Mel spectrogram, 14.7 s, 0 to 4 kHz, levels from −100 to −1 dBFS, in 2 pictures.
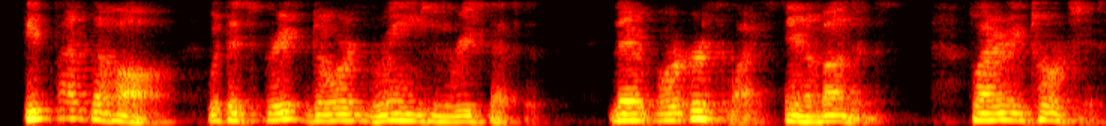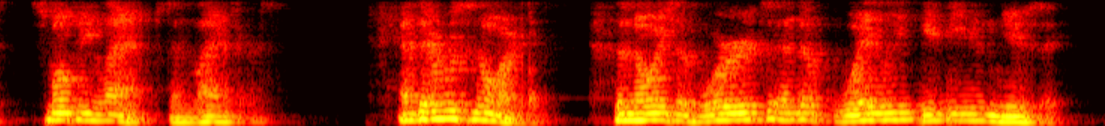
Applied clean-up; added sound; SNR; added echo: neural mask model DeepFilterNet 3.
